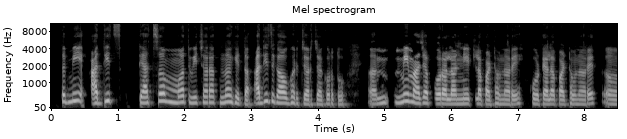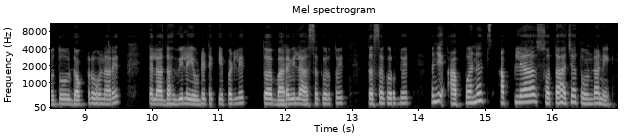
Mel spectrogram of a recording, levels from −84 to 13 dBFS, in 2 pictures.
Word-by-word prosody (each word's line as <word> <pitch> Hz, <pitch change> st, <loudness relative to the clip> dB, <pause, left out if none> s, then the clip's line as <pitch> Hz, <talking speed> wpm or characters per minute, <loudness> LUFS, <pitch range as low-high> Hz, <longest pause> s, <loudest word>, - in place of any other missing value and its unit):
तर 265 Hz, -, +3 dB
मी 290 Hz, +3 st, +2 dB
आधीच 285 Hz, +9 st, +3 dB, 0.3 s
त्याचं 225 Hz, +6 st, +3 dB
मत 245 Hz, -1 st, +1 dB
विचारात 230 Hz, +2 st, -1 dB
न 250 Hz, +4 st, +2 dB
घेता, 190 Hz, -6 st, -1 dB
आधीच 285 Hz, +8 st, +3 dB
गावभर 215 Hz, -1 st, +4 dB
चर्चा 175 Hz, -1 st, -1 dB
करतो. 180 Hz, -2 st, -5 dB, 0.3 s
अ, 180 Hz, -, -1 dB, 0.3 s
मी 240 Hz, +6 st, +4 dB
माझ्या 215 Hz, -5 st, +4 dB
पोराला 185 Hz, -2 st, +4 dB
नेटला 185 Hz, +1 st, -1 dB
पाठवणार 175 Hz, -1 st, -1 dB
आहे, 175 Hz, +3 st, -1 dB, 0.2 s
कोट्याला 175 Hz, -1 st, +1 dB
पाठवणार 175 Hz, 0 st, -2 dB
आहे, 190 Hz, -, +1 dB, 0.2 s
अ, 175 Hz, -1 st, -1 dB
तो 180 Hz, 0 st, 0 dB
डॉक्टर 165 Hz, +5 st, -2 dB
होणार 185 Hz, -2 st, 0 dB
आहेत, 230 Hz, +4 st, -2 dB, 0.4 s
त्याला 180 Hz, -2 st, +3 dB
१०वीला 185 Hz, +2 st, 0 dB
एवढे 175 Hz, +1 st, +1 dB
टक्के 190 Hz, -1 st, -4 dB
पडलेत, 195 Hz, +3 st, -2 dB, 0.3 s
तर 195 Hz, -1 st, +5 dB
१२वीला 180 Hz, +3 st, +3 dB
असं 190 Hz, +3 st, -2 dB
करतोय, 190 Hz, +2 st, -3 dB, 0.4 s
तसं 190 Hz, +2 st, +1 dB
करतोय. 200 Hz, +1 st, -2 dB, 0.4 s
म्हणजे 260 Hz, +1 st, +1 dB
आपणच 225 Hz, -, +1 dB
आपल्या 240 Hz, +4 st, +2 dB
स्वतःच्या 210 Hz, -1 st, +1 dB
तोंडाने 185 Hz, -3 st, -1 dB
195 Hz, 150 wpm, -23 LUFS, 180-225 Hz, 0.4 s, तर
